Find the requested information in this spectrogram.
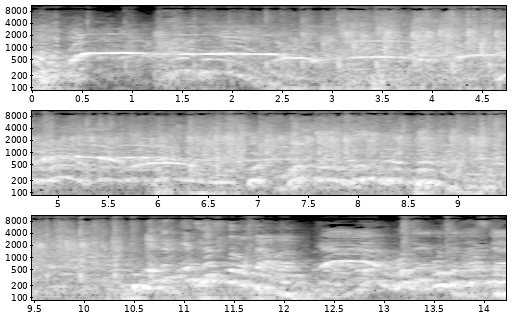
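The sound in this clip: Crowd applause and cheering at a stand-up comedy show as an audience member is called up to perform, a dense, continuous roar of clapping with whoops and loud voices over it throughout.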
